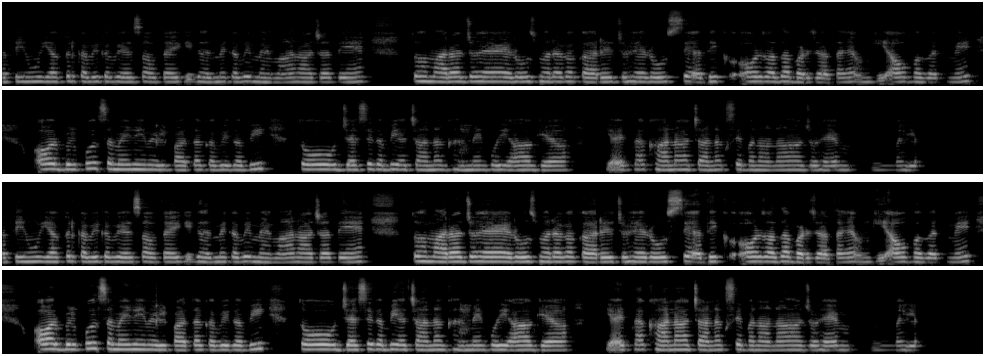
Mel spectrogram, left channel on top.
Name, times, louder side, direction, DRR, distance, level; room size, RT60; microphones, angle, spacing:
voice 1, 0.0-15.5 15.9-19.0, right 4 dB, 30° right, 0.4 m, -30 dB
4.3 x 2.1 x 3.1 m
head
